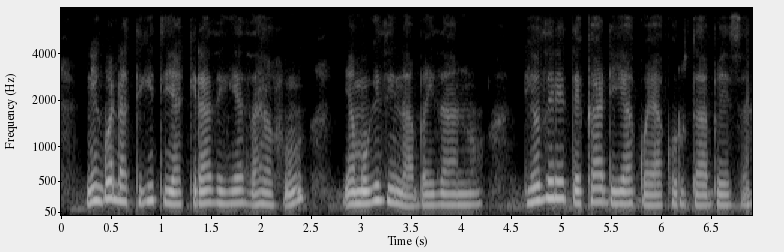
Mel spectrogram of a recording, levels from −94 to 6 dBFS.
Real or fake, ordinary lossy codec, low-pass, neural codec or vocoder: real; Opus, 16 kbps; 7.2 kHz; none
